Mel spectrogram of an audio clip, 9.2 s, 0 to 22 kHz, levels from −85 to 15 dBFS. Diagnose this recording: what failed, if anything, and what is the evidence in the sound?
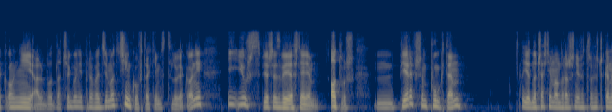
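Nothing has failed: the speech carries the normal signature of G.722 wideband telephone coding, with content stopping at about 7.7 kHz and a light hiss in the upper band, consistent with its 56 kbit/s mode.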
